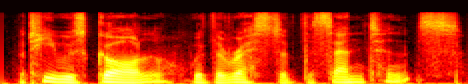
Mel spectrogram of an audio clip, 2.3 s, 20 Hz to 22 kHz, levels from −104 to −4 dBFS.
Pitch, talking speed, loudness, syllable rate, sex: 130 Hz, 255 wpm, -19 LUFS, 5.7 syllables/s, female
